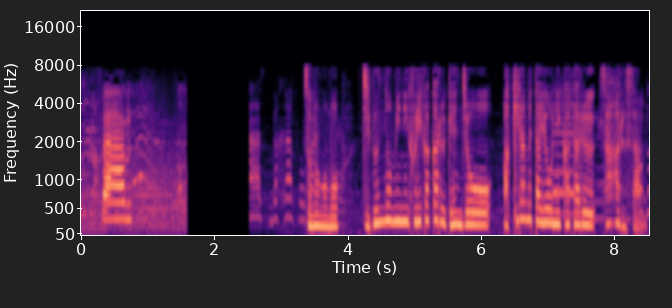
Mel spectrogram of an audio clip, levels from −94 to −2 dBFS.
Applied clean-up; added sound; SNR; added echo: none; none; none; none.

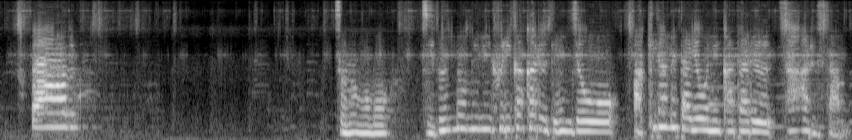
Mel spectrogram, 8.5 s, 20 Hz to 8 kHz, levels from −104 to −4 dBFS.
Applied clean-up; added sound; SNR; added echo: neural separator model SepFormer DNS4.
